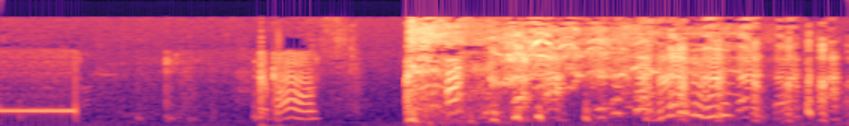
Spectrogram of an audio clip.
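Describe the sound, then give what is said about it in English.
A short steady telephone tone, then a few dialing beeps as a phone call is made, followed by a burst of loud laughter and overlapping voices. “we're going to make one more call, and if this one doesn't answer, if we don't get somebody on the phone”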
